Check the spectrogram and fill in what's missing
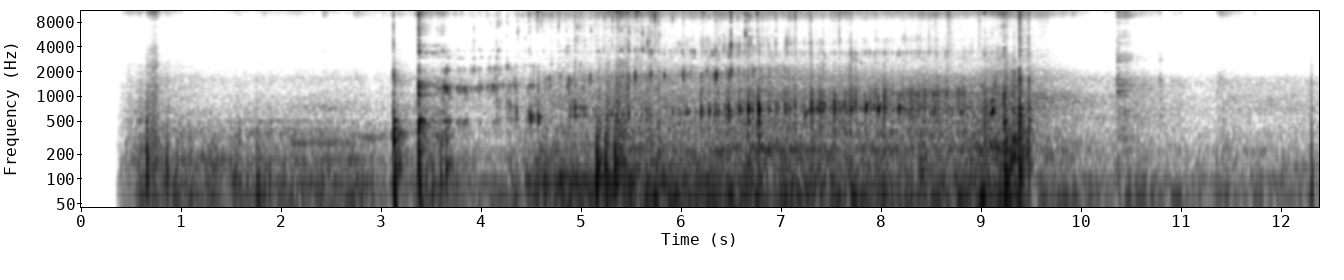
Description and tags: Sound of pint being poured from tap
beer, pint, pour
